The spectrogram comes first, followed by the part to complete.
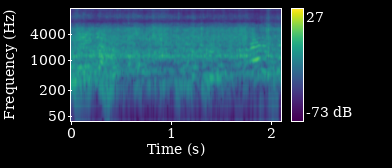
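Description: Water splashing and churning steadily in a small concrete farm water tank, with boys' voices calling out over it.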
